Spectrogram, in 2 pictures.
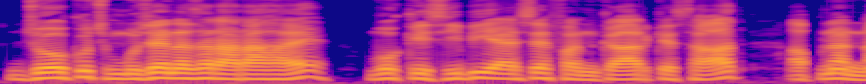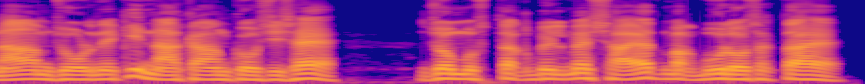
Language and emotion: Urdu, angry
